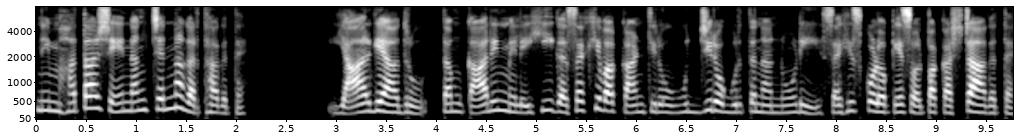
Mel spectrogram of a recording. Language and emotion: Kannada, disgusted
